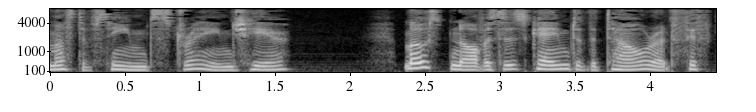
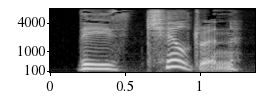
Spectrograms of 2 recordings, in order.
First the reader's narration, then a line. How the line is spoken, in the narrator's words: Van Deen went on more firmly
